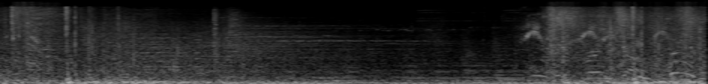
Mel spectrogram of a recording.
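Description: A Confringo explosive spell cast in the Hogwarts Legacy video game lands as heavy booming blasts and crashes amid battle noise and magical whooshes, with a voice speaking over parts of it.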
